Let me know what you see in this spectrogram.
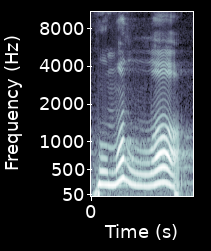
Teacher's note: Cara membunyikannya, alif lam ini tidak perlu dibaca, dari mim langsung masukkan ke dha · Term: alif lam syamsiyah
